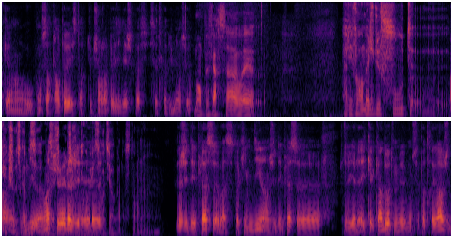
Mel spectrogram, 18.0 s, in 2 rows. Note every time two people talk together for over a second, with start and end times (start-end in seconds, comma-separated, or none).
9.0-10.5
